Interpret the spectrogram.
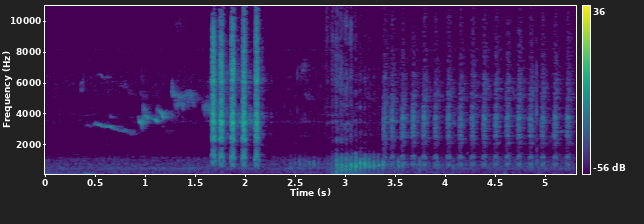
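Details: Bullock's oriole, adult or juvenile male, at a grape jelly feeder in Descanso, a San Diego County mountain community in Cleveland National Forest, California: a few thin high whistles, four harsh notes, then a dry chatter of about twenty clicks. A rustle is heard midway.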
